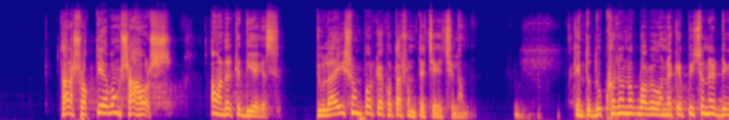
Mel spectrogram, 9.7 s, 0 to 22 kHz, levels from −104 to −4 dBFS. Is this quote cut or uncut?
cut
